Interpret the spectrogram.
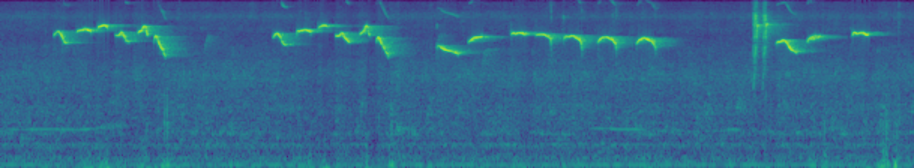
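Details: Plain sunbird song meant to stir other sunbirds into singing: several bursts of high, thin, sweeping chirps, each burst a rapid string of four to seven notes separated by short pauses, with a brief faint click near the end.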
